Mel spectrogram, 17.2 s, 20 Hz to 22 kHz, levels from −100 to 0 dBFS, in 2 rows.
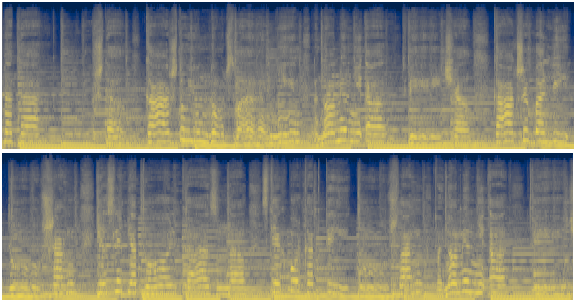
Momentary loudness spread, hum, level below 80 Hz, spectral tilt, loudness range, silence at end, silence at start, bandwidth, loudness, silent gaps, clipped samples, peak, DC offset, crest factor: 3 LU; none; -22 dBFS; -6.5 dB/octave; 1 LU; 0 s; 0 s; 16 kHz; -14 LUFS; none; under 0.1%; 0 dBFS; under 0.1%; 12 dB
